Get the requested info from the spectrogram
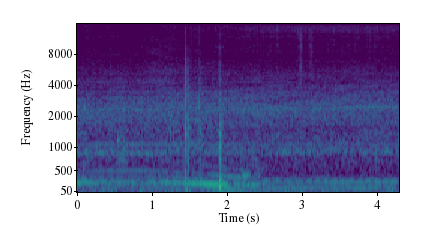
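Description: Light handling knocks of a 3D-printed plastic part being set down on a cutting mat, with two sharp clicks about a second and a half in, over a steady low hum.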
